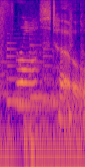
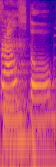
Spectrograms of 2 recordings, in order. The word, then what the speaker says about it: Frausto: grade school, they would always mispronounce it like Frosto. Oh, And it's like, it's Frausto, but Frosty is easier, then go ahead.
